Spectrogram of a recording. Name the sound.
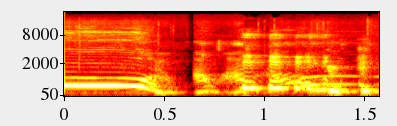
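voice imitating a howl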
